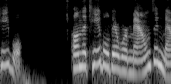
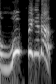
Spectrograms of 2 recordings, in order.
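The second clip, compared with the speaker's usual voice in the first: very high, loud whoop; gleeful; 10 dB louder, faster than usual. A narrator's reading. Wonka picturing the tipsy Oompa Loompas, squealing. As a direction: squeal it with delight. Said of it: "Listen, you can hear them".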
